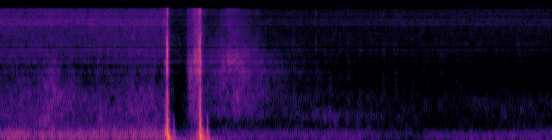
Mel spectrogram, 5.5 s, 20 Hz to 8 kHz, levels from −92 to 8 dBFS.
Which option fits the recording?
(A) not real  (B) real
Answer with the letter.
A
